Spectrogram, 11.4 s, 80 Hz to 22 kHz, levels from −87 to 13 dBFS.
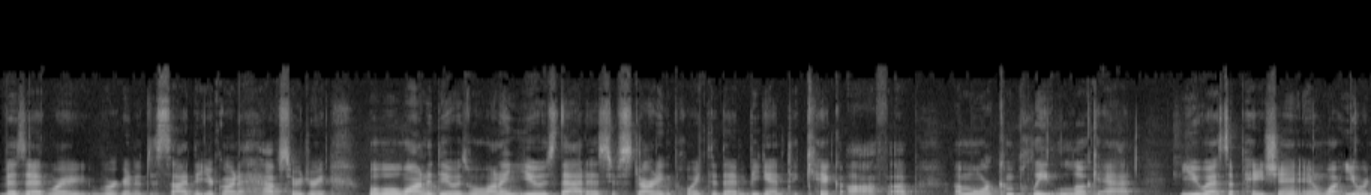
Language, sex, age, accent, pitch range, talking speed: English, male, 30-49, American, 90-105 Hz, 240 wpm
